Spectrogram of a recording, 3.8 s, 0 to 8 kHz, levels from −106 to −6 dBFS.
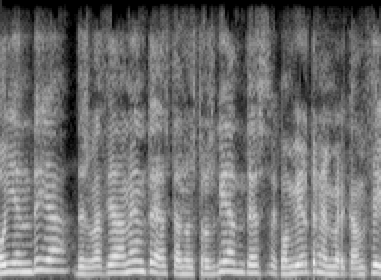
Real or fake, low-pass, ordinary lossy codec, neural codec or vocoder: fake; 7.2 kHz; Opus, 24 kbps; codec, 16 kHz, 4 kbps, FreqCodec, smaller model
